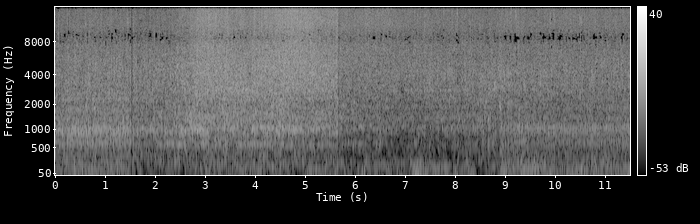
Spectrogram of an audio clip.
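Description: Chicken, tomatoes and spices frying in oil in a wok, a steady sizzling hiss that swells louder for about three seconds near the start, then settles.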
